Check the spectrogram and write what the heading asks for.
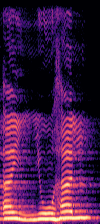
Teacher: ini dipanjangkan dua harakat namun dibaca panjangnya hanya saat berhenti saja jika diwasalkan atau diteruskan maka madnya ini gugur · lam fathah sukun bertemu sukun tidak B tidak bisa dibaca sehingga sukun pertama dilepaskan ketika wasal Jadi h-nya pendek · lam tasdid Ini mengandung dua lam lam sukun dan lam fathah lam yang sukun enggak dibaca lam yang kedua yang dibaca atau kita baca masuk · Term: alif lam syamsiah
